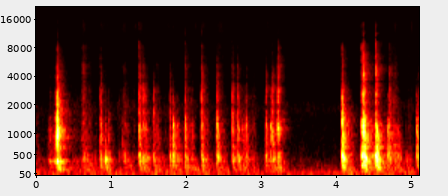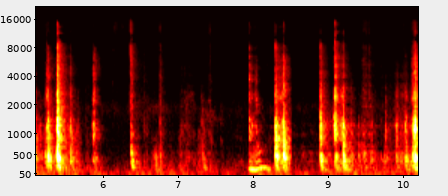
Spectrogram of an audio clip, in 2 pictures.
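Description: Hand screwdriver backing Phillips screws out of a Riccar 8900 vacuum's plastic front cover: a run of small, irregular clicks and ticks, with a pause about three seconds in and a few louder knocks between four and five seconds in.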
